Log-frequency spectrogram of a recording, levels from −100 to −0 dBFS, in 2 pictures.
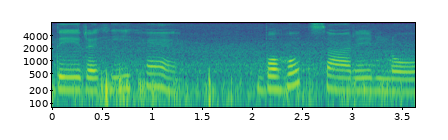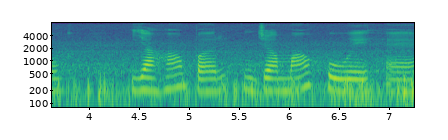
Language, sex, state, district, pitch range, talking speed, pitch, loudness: Hindi, female, Haryana, Jhajjar, 195-215 Hz, 90 wpm, 200 Hz, -20 LUFS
